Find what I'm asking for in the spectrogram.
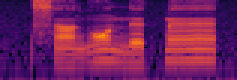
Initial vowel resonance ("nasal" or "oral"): nasal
